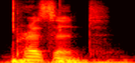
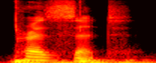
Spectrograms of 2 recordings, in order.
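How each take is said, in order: First: The stress is on the first syllable. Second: The stress is on the first syllable.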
